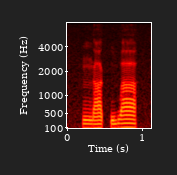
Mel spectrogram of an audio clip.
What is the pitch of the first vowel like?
low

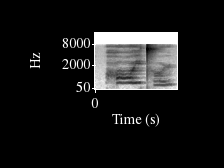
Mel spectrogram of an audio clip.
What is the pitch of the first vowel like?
high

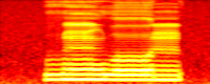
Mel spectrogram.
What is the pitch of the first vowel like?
high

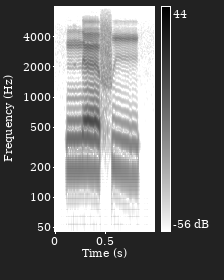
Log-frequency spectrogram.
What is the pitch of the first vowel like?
low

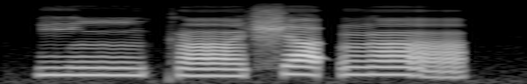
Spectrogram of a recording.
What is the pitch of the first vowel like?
low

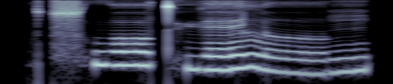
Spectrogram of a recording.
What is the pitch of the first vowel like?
high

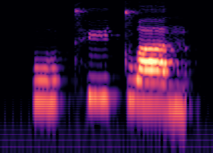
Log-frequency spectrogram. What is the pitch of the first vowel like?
rising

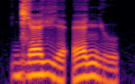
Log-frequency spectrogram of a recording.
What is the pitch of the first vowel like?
high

